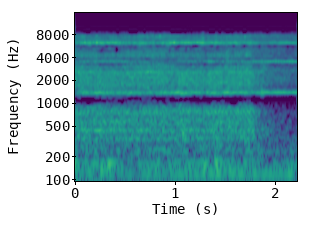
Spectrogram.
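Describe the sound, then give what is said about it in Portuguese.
A telephone bell rings continuously in a steady, loud metallic trill with no pauses and no voices. “Só por causa da campainha do telefone? Deixa que eu atendo.”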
